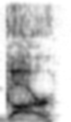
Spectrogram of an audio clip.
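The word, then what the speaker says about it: gar (γάρ): It's, it's pronounced gar, but it, it, just, it just means for, F O R.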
